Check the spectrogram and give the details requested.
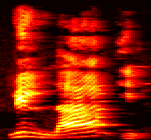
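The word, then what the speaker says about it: لله: এলামে কি আছে? জের। তাহলে এই লামটা কি হবে? পাতলা লিল লাম লাম যে লিল লাম খাব লা লিল্লাহি কি হবে লিল্লাহি মানে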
